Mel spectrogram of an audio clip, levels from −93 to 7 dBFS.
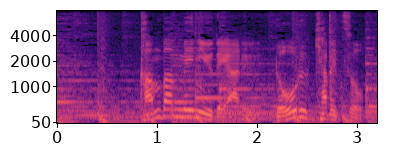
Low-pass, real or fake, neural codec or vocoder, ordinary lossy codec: none; real; none; none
